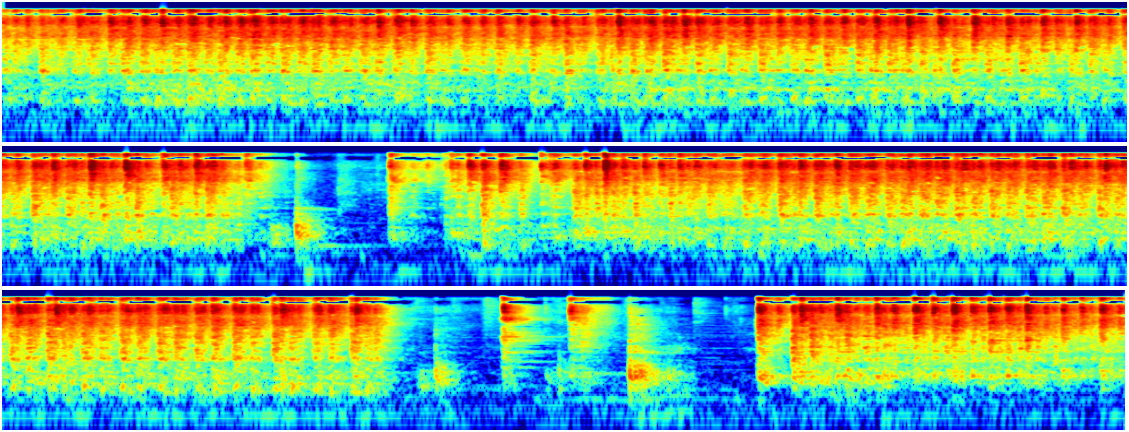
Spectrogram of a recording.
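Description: Balloon whisk beating egg whites in a stainless steel bowl: rapid, continuous strokes of wire against metal. The strokes stop briefly about seven seconds in and again for a couple of seconds near the end. The whites are past the frothy stage and lightening in colour, but not yet holding peaks.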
